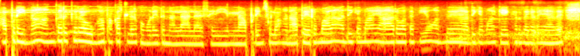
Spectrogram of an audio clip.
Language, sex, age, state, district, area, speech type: Tamil, female, 30-45, Tamil Nadu, Nagapattinam, rural, spontaneous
